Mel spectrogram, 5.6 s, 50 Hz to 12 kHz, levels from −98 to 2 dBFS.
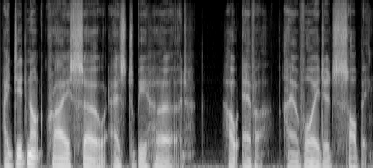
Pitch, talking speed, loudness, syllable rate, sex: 85 Hz, 140 wpm, -21 LUFS, 3.9 syllables/s, male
